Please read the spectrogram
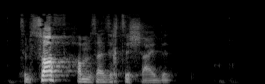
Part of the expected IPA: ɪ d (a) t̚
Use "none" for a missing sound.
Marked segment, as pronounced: ə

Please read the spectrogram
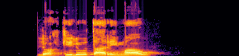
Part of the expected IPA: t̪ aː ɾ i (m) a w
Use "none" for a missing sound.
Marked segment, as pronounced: m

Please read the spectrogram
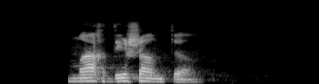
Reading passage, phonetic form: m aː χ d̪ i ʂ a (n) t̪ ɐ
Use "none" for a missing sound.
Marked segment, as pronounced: m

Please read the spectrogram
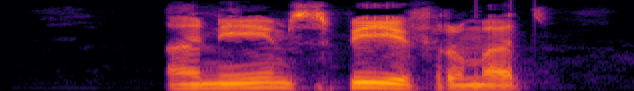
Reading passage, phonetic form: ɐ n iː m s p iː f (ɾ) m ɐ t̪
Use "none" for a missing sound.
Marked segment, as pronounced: ɾ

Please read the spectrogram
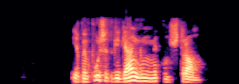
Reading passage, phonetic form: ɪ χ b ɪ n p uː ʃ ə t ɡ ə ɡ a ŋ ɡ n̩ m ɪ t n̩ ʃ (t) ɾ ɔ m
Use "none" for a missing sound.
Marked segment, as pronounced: t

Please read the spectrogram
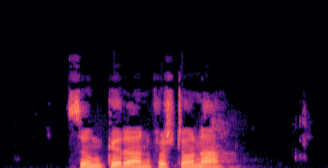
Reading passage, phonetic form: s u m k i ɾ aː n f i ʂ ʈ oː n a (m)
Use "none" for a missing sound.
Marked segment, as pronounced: none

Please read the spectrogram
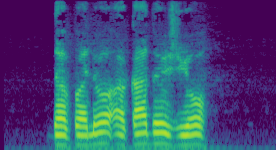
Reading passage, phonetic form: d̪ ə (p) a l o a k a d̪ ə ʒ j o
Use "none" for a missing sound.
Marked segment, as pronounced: p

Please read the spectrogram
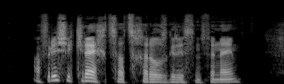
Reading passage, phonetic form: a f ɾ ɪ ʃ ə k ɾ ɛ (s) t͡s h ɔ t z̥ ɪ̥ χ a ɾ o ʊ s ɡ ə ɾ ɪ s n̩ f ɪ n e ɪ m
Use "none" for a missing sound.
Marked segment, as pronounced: χ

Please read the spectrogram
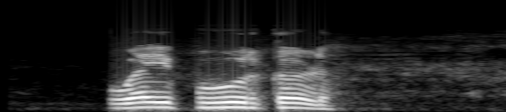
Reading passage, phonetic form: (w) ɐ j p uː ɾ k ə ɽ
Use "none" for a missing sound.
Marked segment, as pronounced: w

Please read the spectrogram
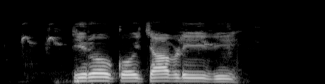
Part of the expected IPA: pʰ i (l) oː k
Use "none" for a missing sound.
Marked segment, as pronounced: ɾ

